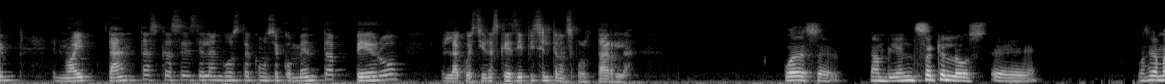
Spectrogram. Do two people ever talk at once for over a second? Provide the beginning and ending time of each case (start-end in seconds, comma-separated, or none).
none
